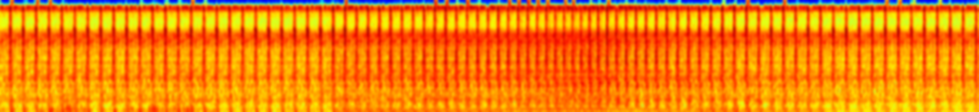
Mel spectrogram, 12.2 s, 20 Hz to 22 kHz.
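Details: 2013 Mercedes-Benz E350 4Matic, 2987cc 265PS diesel (engine code NZAAB501), 224,763 km, steady idle. A hard, regular knock about three per second rides over the clatter. Bearing damage and a defective injector.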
